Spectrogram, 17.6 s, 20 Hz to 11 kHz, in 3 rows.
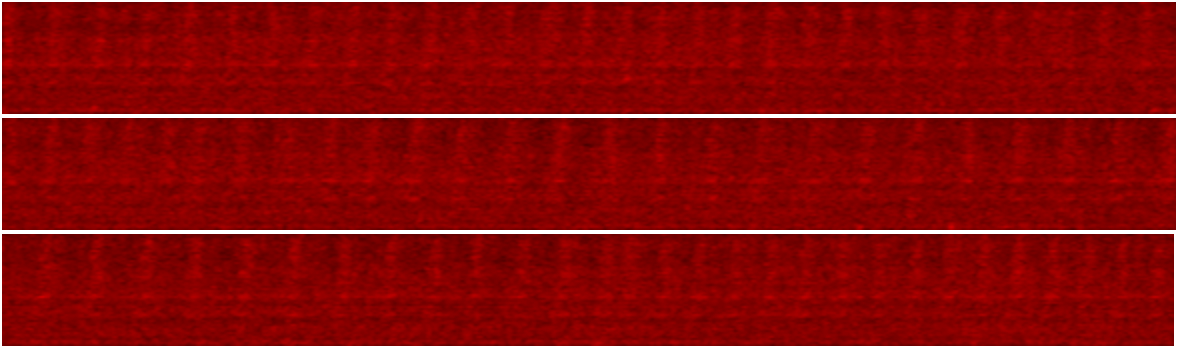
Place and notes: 新福里, Guanshan Township - Cicadas and Stream
Cicadas sound, Traffic Sound, Stream, Very hot weather
Zoom H2n MS+ XY
Taitung County, Taiwan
